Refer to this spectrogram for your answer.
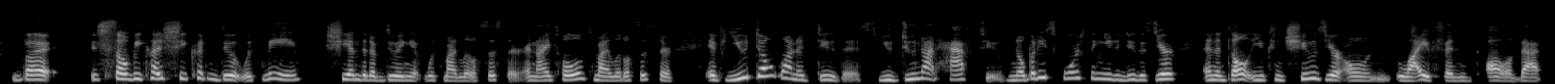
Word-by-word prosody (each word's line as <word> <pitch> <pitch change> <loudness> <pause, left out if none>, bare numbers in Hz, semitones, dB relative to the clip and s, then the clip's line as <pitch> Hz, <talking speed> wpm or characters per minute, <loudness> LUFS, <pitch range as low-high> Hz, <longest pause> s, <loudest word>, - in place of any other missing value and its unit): but 220 +4 +4 0.4
eh, - - -3
so, 245 +2 +4
because 255 +2 +2
she 265 0 -4
couldn't 255 -6 -4
do 215 -1 +6
it - - -1
with 185 +3 -5
me, 230 -3 -2 0.2
she 235 - 0
ended 215 -2 +1
up 180 -2 -3
doing 195 -1 +2
it - - -7
with 195 -1 -5
my 180 -2 -1
little 170 0 -4
sister, 205 +4 -4
and 185 - -3
I 190 - 0
told 230 +6 +2
my 195 -4 +1
little 185 +1 -2
sister, 195 -5 -4 0.3
"If 210 -1 +1
you 245 +11 +4
don't 385 +3 +3
wanna 250 -8 0
do 205 -1 -1
this, - - -11
you 200 +2 0
do 225 +7 0
not 265 -2 0
have 225 +2 0 0.2
to, 335 +2 -8
nobody's 265 +12 +2
forcing 280 -2 -3
you 245 - 0
to 215 - -4
do 220 +3 -2
this, 205 -1 -4
you're 245 +1 +6 0.3
an 205 +1 0
adult, 210 +4 +4
you 200 0 -2
can 210 -1 -5
choose 255 +4 0
your 210 -3 +2
own 180 -1 -5
life 185 +1 +3
and 165 -1 -3
all 180 -1 +2
of 165 - -11
that," 165 -2 0
215 Hz, 210 wpm, -24 LUFS, 190-250 Hz, 0.4 s, do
